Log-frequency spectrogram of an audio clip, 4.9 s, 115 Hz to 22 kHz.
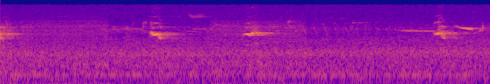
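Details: In a neighbour's apple tree at sunrise on 10 May 2024, 5:40 a.m., a Baltimore oriole sings while hopping between branches; three short clear whistles over a low rumbling background.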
